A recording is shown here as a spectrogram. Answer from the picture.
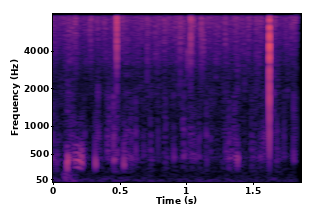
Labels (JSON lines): {"label": "biophony, stridulation", "recorder": "SoundTrap 600 or HydroMoth"}
{"label": "biophony, sea urchins (Echinidae)", "recorder": "SoundTrap 600 or HydroMoth"}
